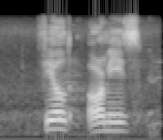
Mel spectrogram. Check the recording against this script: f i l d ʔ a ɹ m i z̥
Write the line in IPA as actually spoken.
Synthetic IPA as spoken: f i l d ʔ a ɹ m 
